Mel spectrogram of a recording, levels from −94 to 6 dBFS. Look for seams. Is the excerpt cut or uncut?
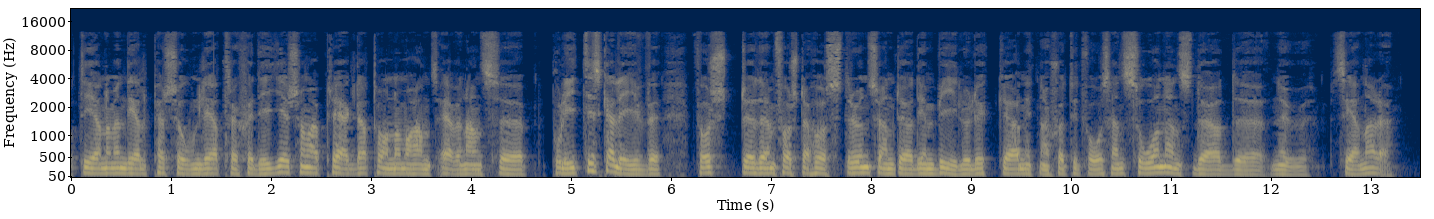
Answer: cut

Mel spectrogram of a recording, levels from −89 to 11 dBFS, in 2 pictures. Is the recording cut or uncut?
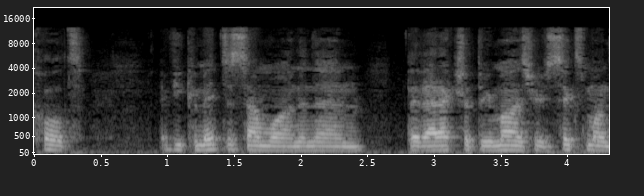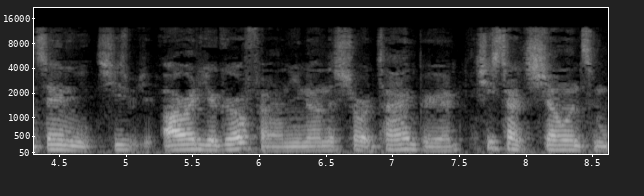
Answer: cut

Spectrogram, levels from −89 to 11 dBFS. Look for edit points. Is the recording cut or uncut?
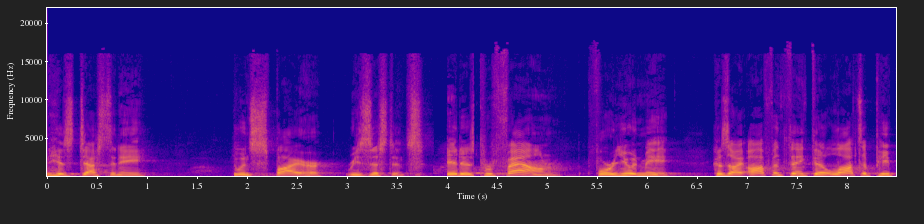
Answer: cut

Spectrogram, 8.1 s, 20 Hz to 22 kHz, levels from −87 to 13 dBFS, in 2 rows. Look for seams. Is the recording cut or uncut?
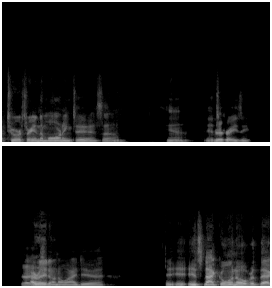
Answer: uncut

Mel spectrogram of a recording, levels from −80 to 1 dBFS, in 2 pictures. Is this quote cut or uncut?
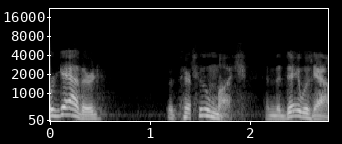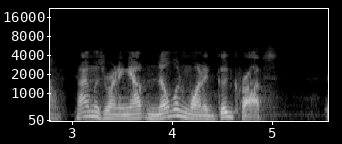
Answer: cut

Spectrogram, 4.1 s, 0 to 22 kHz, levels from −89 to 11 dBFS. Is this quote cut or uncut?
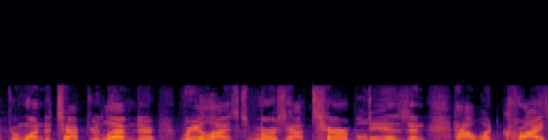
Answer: cut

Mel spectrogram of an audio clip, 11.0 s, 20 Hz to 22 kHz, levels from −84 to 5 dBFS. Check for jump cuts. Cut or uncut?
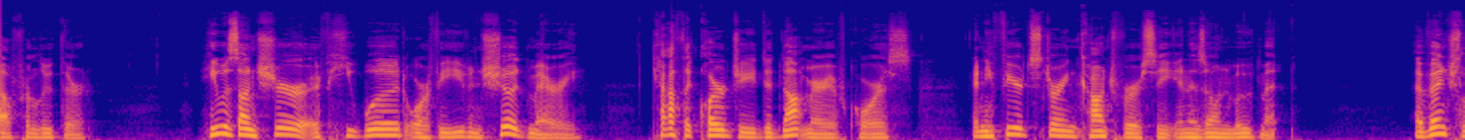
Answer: uncut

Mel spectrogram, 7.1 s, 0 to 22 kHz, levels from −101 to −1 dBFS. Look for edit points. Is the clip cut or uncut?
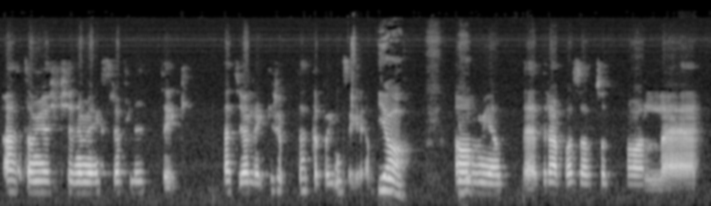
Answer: uncut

